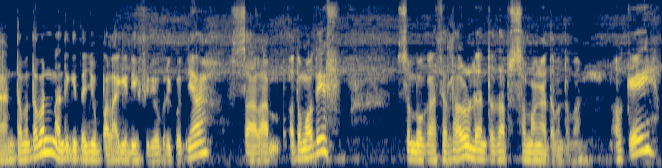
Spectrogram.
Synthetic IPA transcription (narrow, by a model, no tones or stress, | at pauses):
ant̪əmənt̪əmənːant̪ikit̪ad͡ʒumpa̰lʔa̰ɡidifideobəɾikʊt̪̚ɲasala̰mot̪omot̪ɪf | səmoɡaasɪrlaludant̪ət̪ap̚səmaŋat̪ːəmənt̪əmənoke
